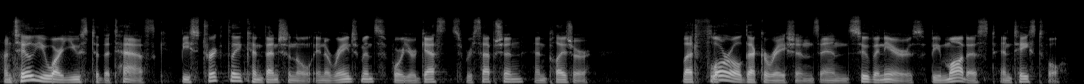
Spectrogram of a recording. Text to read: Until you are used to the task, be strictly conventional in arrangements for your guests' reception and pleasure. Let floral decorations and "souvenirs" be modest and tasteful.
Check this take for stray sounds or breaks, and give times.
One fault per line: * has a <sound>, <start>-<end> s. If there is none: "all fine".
all fine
